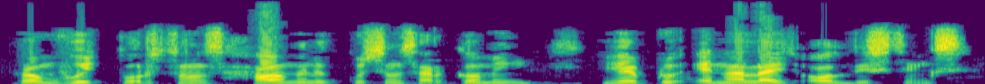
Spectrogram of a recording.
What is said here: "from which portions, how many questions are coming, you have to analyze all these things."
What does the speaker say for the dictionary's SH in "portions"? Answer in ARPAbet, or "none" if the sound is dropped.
S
